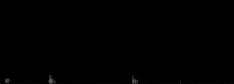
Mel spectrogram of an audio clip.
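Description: Near silence, broken by three faint, short low thumps.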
